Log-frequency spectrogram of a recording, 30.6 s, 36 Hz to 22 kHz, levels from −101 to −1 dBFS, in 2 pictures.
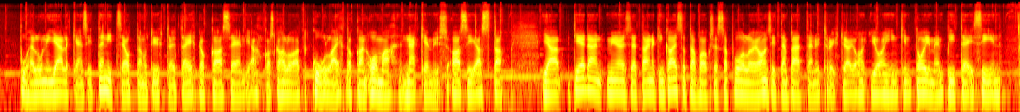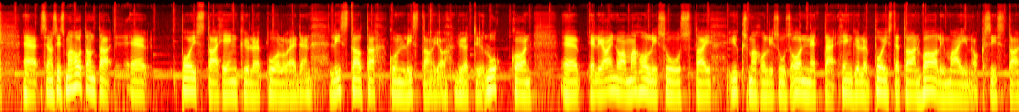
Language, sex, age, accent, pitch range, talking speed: Finnish, male, 30-49, native, 95-110 Hz, 105 wpm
